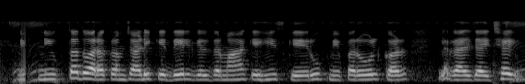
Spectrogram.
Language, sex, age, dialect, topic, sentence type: Magahi, male, 25-30, Western, banking, statement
